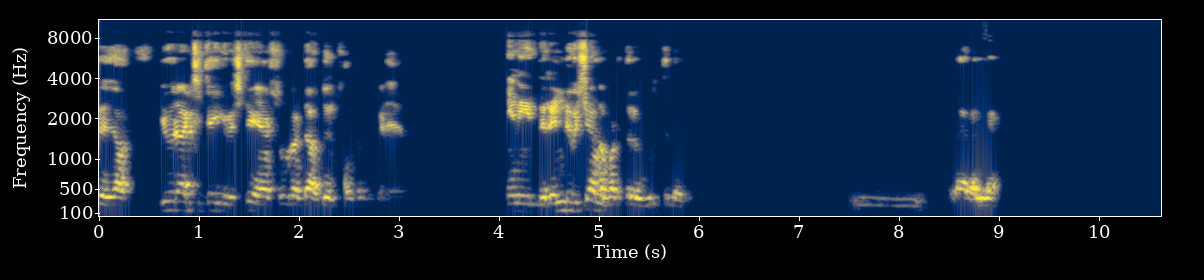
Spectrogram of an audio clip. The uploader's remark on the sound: Sorry for the very very poor audio quality.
